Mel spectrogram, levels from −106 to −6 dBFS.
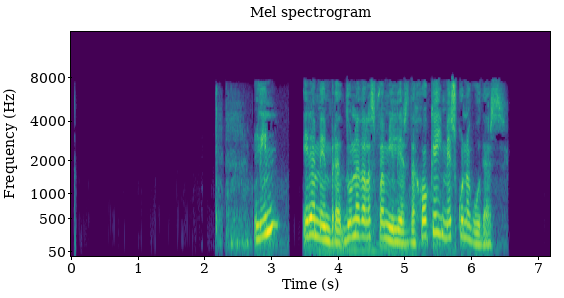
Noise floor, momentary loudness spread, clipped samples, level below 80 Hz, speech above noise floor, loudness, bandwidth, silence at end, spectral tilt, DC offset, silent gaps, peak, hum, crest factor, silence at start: -44 dBFS; 12 LU; under 0.1%; -52 dBFS; 25 dB; -19 LUFS; 8 kHz; 0.75 s; -5.5 dB/octave; under 0.1%; 3.27-3.46 s; -2 dBFS; none; 20 dB; 2.4 s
